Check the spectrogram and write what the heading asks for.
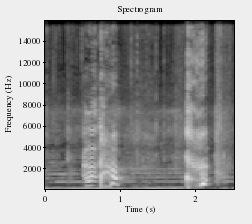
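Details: A child with a cough and cold, playing in mud after rain, gives two short, voiced coughs against background music.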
